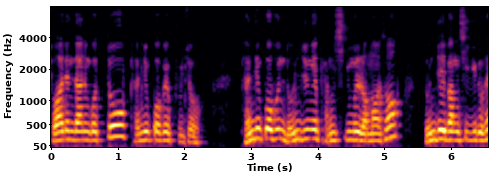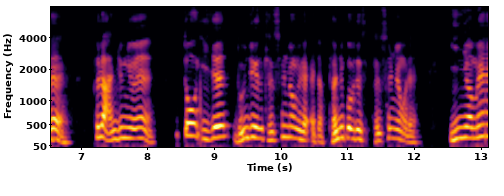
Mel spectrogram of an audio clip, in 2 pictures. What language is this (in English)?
Korean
